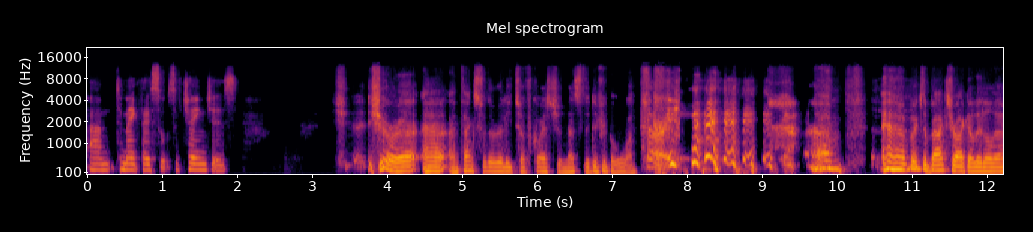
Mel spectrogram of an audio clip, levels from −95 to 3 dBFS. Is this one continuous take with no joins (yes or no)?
no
